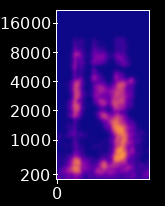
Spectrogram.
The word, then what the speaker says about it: Midtjylland: So in Danish, it will probably be Midtjylland, but yeah, close enough.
